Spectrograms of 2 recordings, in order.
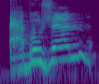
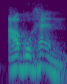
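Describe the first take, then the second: First: The name is said with a J sound. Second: The name is said with an H sound. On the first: The speaker calls it wrong. "correct me if I'm saying this wrong" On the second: The speaker calls it right. "he said the J is pronounced like an H"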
